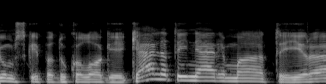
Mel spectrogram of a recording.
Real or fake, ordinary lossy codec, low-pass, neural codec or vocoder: real; MP3, 96 kbps; 7.2 kHz; none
